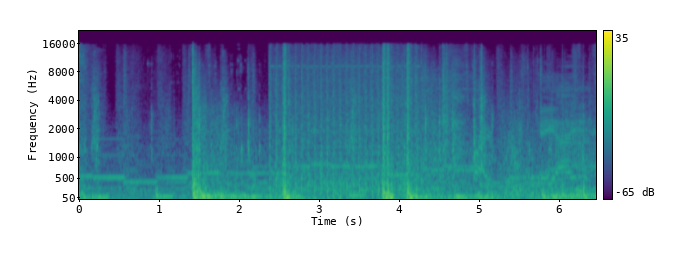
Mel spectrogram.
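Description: Rapid automatic gunfire in the video game Black Ops 3 arrives in loud bursts and single shots over busy game sound and music, with a player talking at times.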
